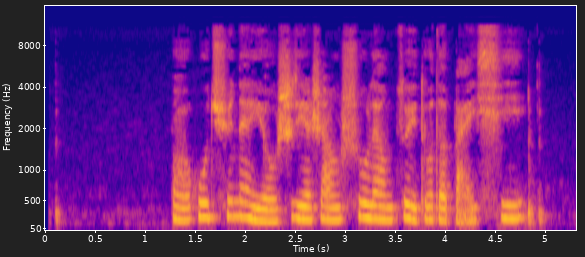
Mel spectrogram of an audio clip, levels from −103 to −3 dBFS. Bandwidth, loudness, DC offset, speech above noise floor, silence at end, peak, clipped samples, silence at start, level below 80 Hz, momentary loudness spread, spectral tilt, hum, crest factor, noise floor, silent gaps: 11.5 kHz; -23 LUFS; under 0.1%; 42 dB; 0.35 s; -8 dBFS; under 0.1%; 0.1 s; -66 dBFS; 6 LU; -4.5 dB/octave; none; 16 dB; -65 dBFS; none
